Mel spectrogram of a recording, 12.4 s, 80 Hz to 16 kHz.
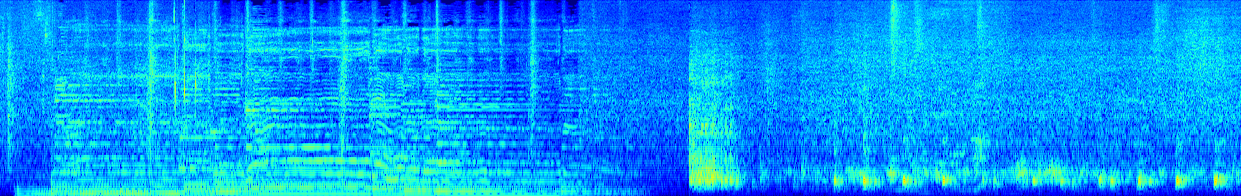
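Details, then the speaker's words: Fetal heartbeat on Doppler in hospital the day before delivery, reported normal at 155 beats a minute: rapid rhythmic whooshing pulses after background music. "นหัวใจของเบบีเราปกติดีนะครับอยู่ที่155เนาะ"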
